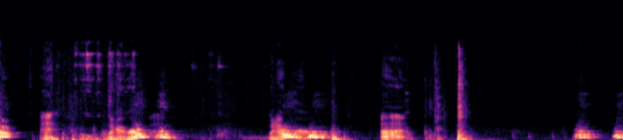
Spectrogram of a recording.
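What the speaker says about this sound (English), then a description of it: "sorry for the dogs barking." Dogs bark in a home, loud and close, over a person speaking; the barks come in repeated bursts mixed with whines, and a sharp knock or door-like thump sounds partway through.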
